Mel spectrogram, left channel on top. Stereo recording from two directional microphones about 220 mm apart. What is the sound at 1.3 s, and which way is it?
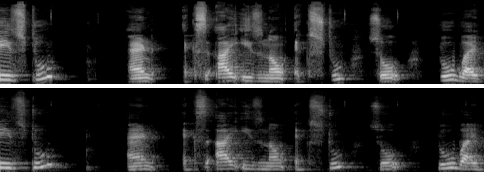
Speech, 45° left (ahead or behind).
